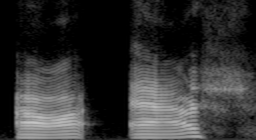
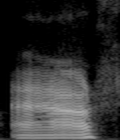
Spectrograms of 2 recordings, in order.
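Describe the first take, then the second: First: The word ends with an sh sound. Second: The word ends with an s sound. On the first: The speaker calls it wrong. "it's ah ash" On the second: The speaker calls it right. "it's not ass"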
